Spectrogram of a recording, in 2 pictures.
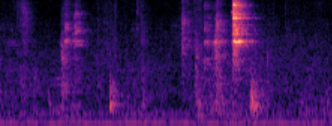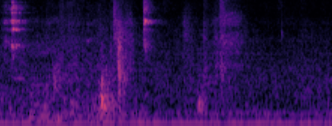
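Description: Metal parts clink and knock as a mechanic handles them.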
